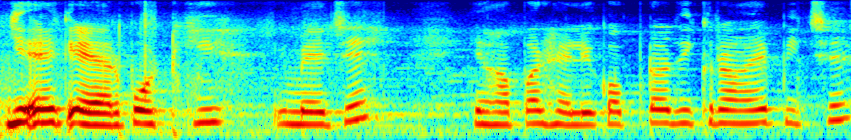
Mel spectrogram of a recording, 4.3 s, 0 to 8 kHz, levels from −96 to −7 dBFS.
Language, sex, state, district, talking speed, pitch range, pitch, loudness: Hindi, female, Madhya Pradesh, Dhar, 185 wpm, 235-260 Hz, 250 Hz, -15 LUFS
